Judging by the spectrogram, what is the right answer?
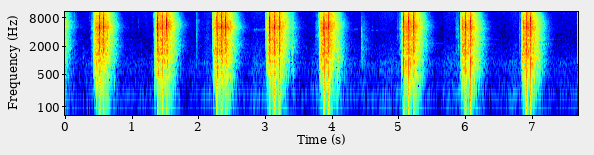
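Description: A toy gel blaster fires eight loud, sharp single shots at a steady pace about two-thirds of a second apart, with one slightly longer gap midway and silence between each crack.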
